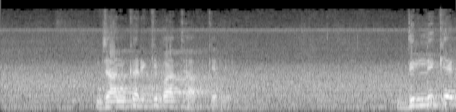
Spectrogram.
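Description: A man speaks calmly and clearly nearby, with pauses between phrases.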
